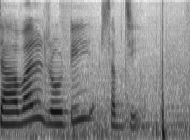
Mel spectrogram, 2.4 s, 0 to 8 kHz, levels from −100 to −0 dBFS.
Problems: constant background noise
